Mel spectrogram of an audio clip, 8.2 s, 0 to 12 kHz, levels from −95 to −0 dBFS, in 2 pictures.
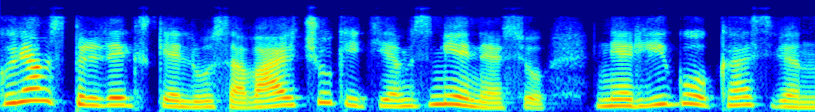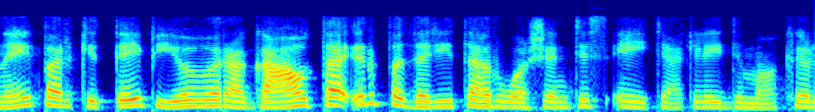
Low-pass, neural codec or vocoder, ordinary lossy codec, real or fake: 7.2 kHz; codec, 16 kHz, about 1 kbps, DyCAST, with the encoder's durations; Opus, 32 kbps; fake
